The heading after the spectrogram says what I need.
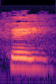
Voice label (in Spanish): "jey", Silabas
